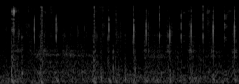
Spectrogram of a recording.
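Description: Stir stick clicking and scraping against the inside of a small jar of Marabu Easy Marble paint as the paint is stirred: a fast, irregular run of faint ticks.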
